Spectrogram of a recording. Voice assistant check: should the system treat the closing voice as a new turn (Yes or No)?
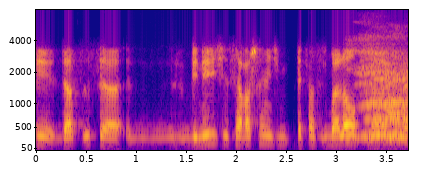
Yes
